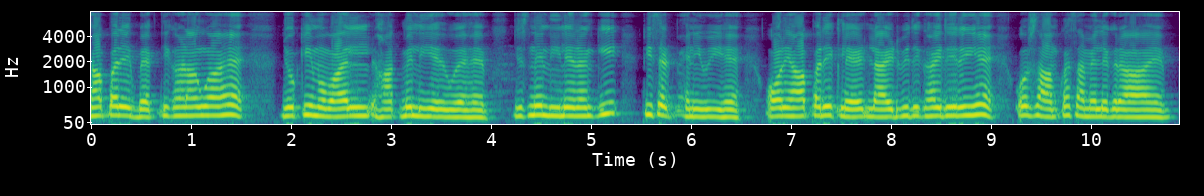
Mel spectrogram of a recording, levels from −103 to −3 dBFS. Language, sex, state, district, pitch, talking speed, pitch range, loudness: Hindi, male, Uttar Pradesh, Gorakhpur, 225 Hz, 225 wpm, 205-235 Hz, -15 LUFS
